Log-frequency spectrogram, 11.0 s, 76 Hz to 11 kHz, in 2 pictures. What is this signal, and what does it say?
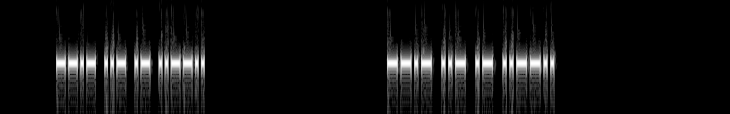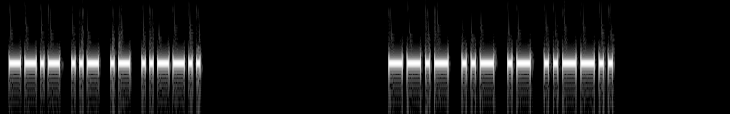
Morse code, heard as a keyed tone, about 44 wpm, 700 Hz. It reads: QUA? QUA? QUA? QUA?
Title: Speed-Racing Q-Codes - 35wpm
